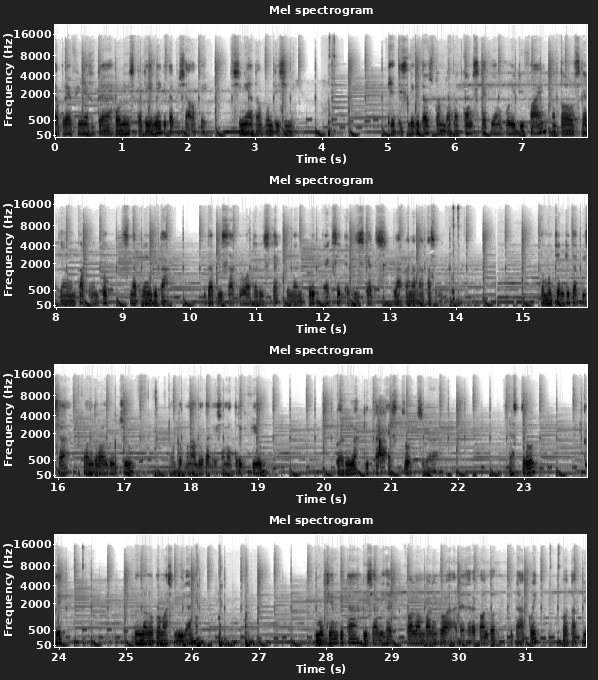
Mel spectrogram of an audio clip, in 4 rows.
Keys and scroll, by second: 16.2 ctrl+7.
